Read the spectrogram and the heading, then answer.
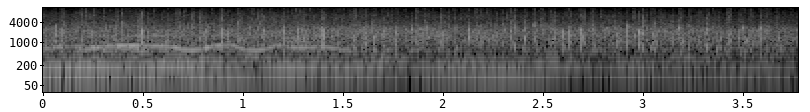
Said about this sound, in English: Come on, everybody. Can we get everybody a good hand clap?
